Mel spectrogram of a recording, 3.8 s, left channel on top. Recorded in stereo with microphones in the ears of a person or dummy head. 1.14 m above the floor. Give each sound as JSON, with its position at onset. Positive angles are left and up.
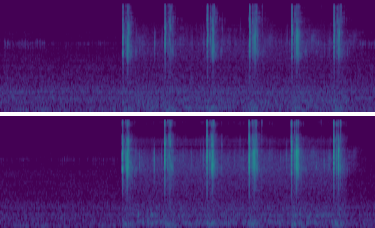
{"t": 1.2, "sound": "dripping", "side_deg": -65, "distance_m": 1.2}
